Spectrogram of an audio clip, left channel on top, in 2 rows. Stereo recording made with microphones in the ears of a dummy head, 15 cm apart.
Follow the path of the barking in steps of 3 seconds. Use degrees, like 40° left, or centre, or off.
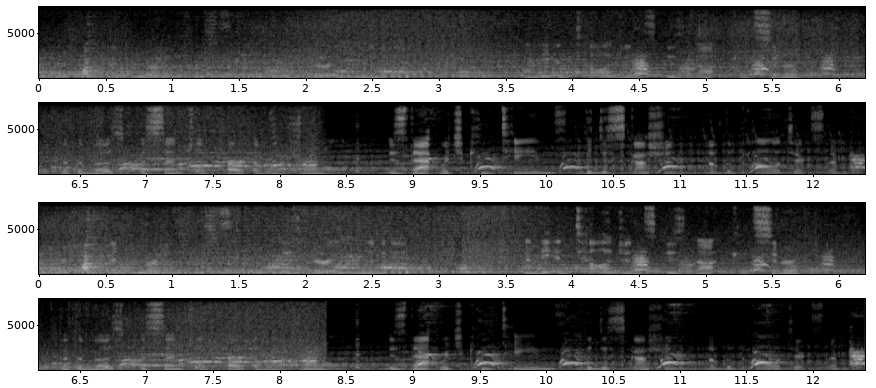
40° right, centre, 10° left, 30° right.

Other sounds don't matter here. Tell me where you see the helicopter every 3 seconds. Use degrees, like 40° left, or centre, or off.
20° left, 50° left, 70° left, 70° left.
